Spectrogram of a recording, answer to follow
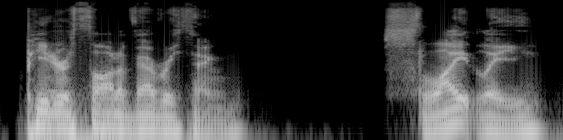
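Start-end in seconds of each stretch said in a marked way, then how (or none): none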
